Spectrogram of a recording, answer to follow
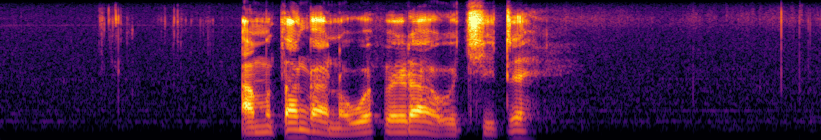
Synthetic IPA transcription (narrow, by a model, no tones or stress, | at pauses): a̰mut̪ʼaŋɡanɔwɛɸɛɺaɦɔt͡ʃʰiːtʼɛ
